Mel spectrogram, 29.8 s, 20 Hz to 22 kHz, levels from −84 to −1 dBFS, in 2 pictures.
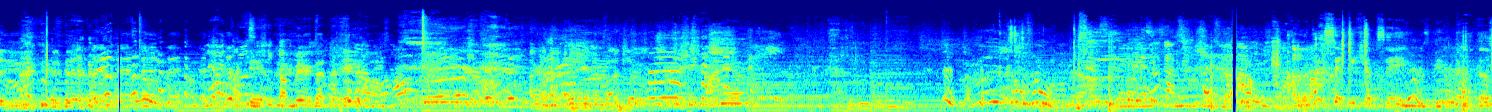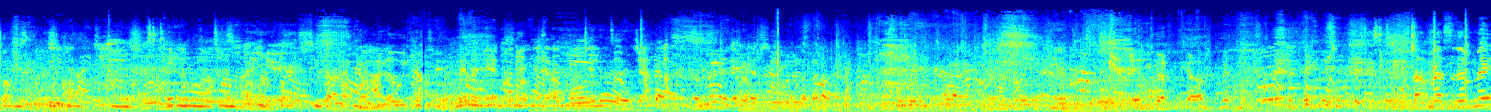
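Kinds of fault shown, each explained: Bluetooth dropout: Three short holes where the sound goes silent and then picks up further along, as if it had kept playing. That's likely packets arriving too late for the wireless link: about 21 ms near 1.2 s and 19.2 s, and about 43 ms at 12.3 s.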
